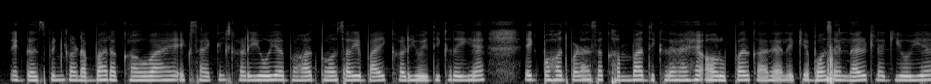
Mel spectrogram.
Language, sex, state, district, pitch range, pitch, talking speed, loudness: Hindi, female, Chhattisgarh, Kabirdham, 195-205 Hz, 200 Hz, 255 wpm, -20 LUFS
